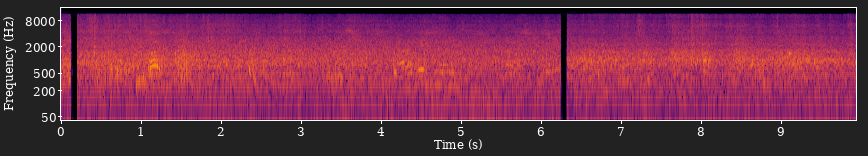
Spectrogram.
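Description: Floodwater rushes and flows steadily.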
